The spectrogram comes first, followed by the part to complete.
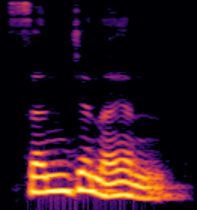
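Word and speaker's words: সঞ্জনয়ন্: এখানেও শুরুতে দন্তস্ব আছে তাই শয়ের উচ্চারণটা হবে স, স কিন্তু নয়, সঞ্জনয়ন এই শব্দের অর্থ বর্ধিত করে।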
